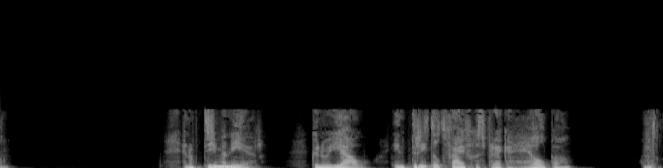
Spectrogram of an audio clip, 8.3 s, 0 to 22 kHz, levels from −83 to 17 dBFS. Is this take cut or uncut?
uncut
